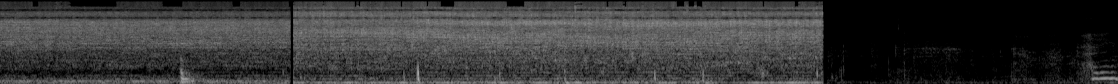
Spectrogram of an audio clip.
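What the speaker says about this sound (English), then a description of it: "Pull down to activate pan shower." Water runs steadily from a pull-down shower into a vintage-style hotel bathtub, a loud continuous hiss lasting about eight seconds before cutting off abruptly to near silence.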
